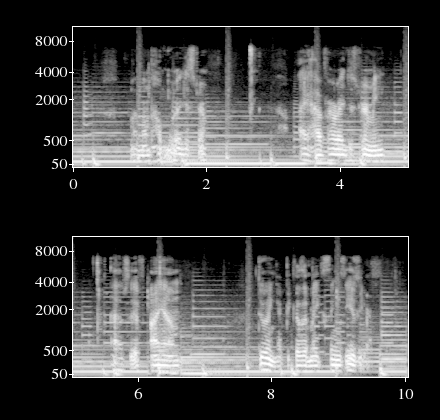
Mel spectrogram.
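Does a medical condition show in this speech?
Yes: cerebral palsy; multiple childhood bone surgeries in the 70s, pre-op sedatives, codeine shots after surgery.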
